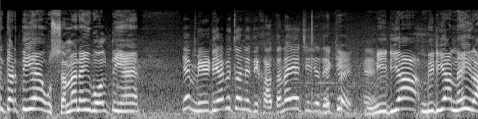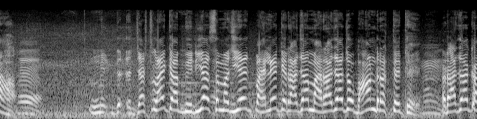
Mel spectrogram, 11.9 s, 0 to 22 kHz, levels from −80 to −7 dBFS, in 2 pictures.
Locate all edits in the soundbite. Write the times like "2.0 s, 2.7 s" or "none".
none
